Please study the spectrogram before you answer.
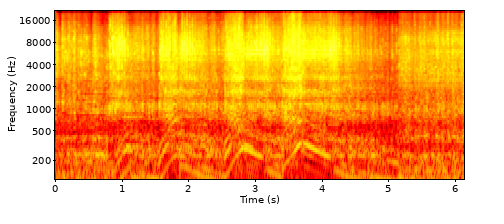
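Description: Loud, lumpy V8 rising and falling smoothly through several quick blips with no misfire or backfire; sounds healthy.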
